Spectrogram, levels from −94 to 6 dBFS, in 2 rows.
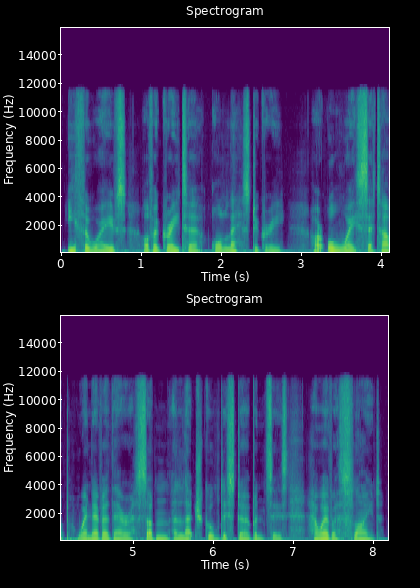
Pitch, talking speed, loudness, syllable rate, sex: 100 Hz, 145 wpm, -19 LUFS, 5.6 syllables/s, male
